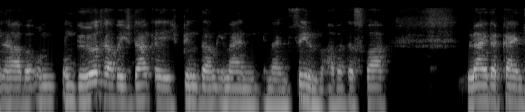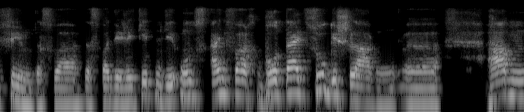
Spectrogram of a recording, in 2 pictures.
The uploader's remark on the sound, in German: Aufgrund der nach wie vor anhaltenden Corona-Pandemie haben wir das Gespräch als Videokonferenz aufgenommen.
